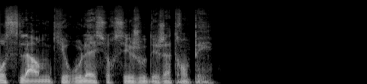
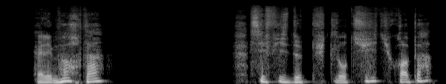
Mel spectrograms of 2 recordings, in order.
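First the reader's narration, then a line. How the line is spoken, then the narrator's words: Sobbing. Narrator (French): Dante se mit à sangloter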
